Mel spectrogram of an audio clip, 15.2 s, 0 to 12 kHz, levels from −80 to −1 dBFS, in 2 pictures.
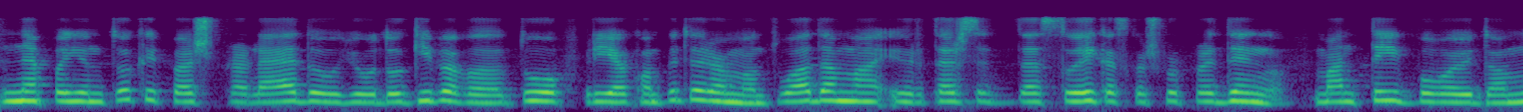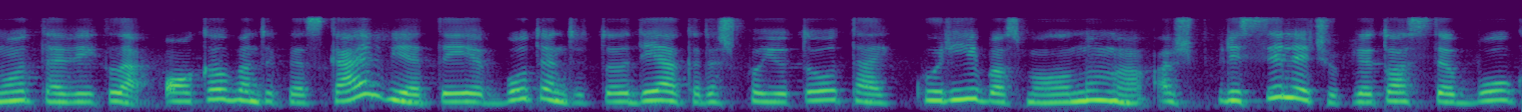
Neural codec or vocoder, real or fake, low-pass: codec, 16 kHz, about 1 kbps, DyCAST, with the encoder's durations; fake; 7.2 kHz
